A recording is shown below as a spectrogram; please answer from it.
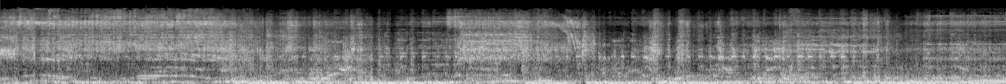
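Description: Film fight sound effects: rapid blows, scuffles and impacts of bodies in a close-quarters brawl, following one another without pause, mixed with music.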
